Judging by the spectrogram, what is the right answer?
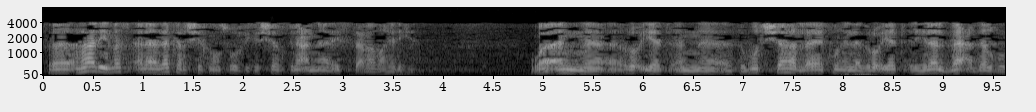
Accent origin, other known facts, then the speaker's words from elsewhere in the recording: Saudi Arabia; لأن هناك حصل عندنا في السعودية غبار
